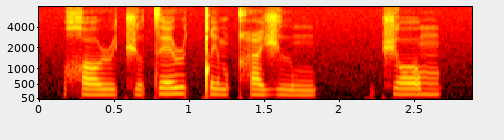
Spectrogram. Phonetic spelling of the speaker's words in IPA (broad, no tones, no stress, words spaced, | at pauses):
χɔɹt͡ʃo tɛɹǃemqʰiʒɯm | t͡ʃɔm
